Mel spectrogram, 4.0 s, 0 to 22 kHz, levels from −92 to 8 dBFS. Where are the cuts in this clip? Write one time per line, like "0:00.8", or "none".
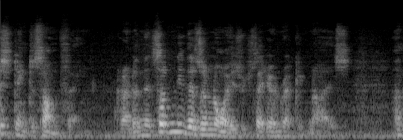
0:01.2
